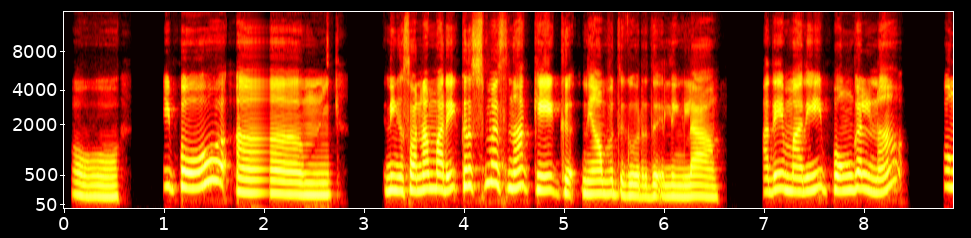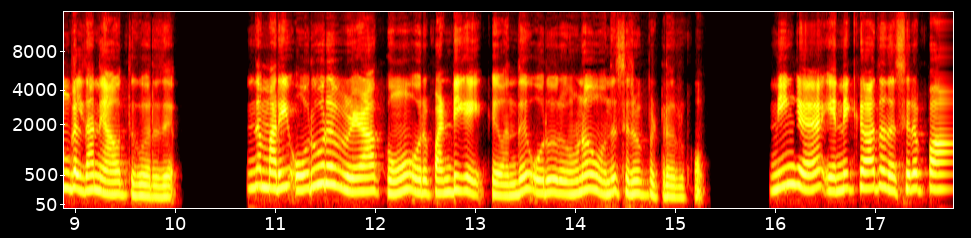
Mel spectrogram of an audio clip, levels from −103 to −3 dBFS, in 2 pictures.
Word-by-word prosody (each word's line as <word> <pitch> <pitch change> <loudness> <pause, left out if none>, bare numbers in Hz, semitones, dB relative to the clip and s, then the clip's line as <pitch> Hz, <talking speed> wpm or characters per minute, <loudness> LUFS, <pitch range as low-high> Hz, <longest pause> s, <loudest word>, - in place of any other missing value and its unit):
ஓ! - - -6 0.9
இப்போ 295 +1 +2 0.5
அ - - +4 0.6
ம் 180 0 0 0.6
நீங்க 245 -1 +3
சொன்னா 245 +2 +4
மாரி 250 -1 +5
கிறிஸ்துமஸ்னா, 315 -2 +1 0.2
கேக்கு. 245 -4 +5 0.2
ஞாபகத்துக்கு 195 -2 0
வருது 165 0 -2
இல்லீங்களா? 165 +1 0 0.7
அதே 255 +4 +2
மாரி 230 +1 +2 0.2
பொங்கல்னா, 245 -2 +1 0.6
பொங்கல் 280 -4 0
தான் 250 -1 0
ஞாபகத்துக்கு 190 -3 0
வருது. 160 0 -3 0.8
இந்த 295 +3 -3
மாரி 275 0 +5 0.2
ஒரு, 270 +4 -1
ஒரு 350 -1 +3
விழாக்கும், 230 -2 +1
ஒரு 210 -1 -1
பண்டிகைக்கு 215 -3 +1
வந்து 180 +6 -2 0.2
ஒரு, 210 +1 -1
ஒரு 205 -2 -2
உணவு 230 -3 -2
சிறப்பு 200 -2 -3
பெற்றிருக்கும். 155 -3 -7 0.7
நீங்க 330 +1 +2 0.3
என்னைக்காவது 275 +4 0
அந்தச் 245 -1 -3
சிறப்பா 270 0 0
235 Hz, 120 wpm, -20 LUFS, 195-265 Hz, 0.9 s, மாரி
